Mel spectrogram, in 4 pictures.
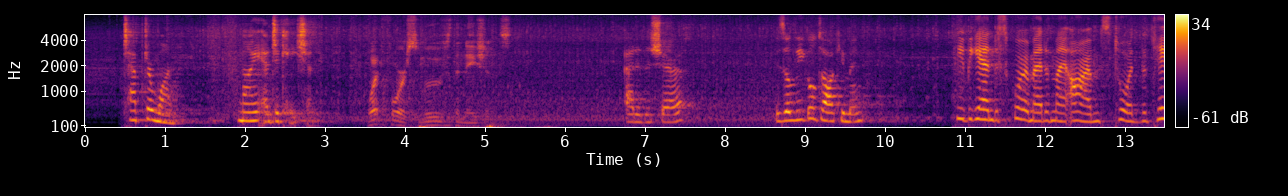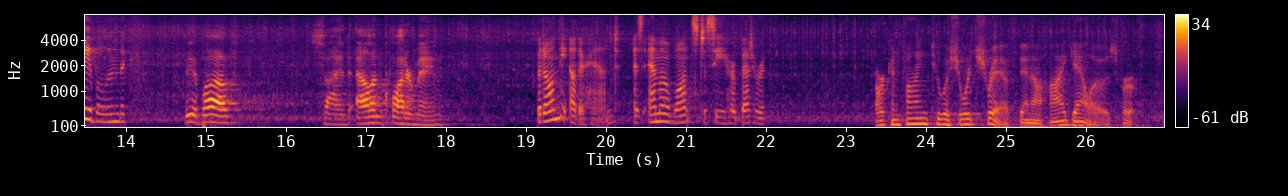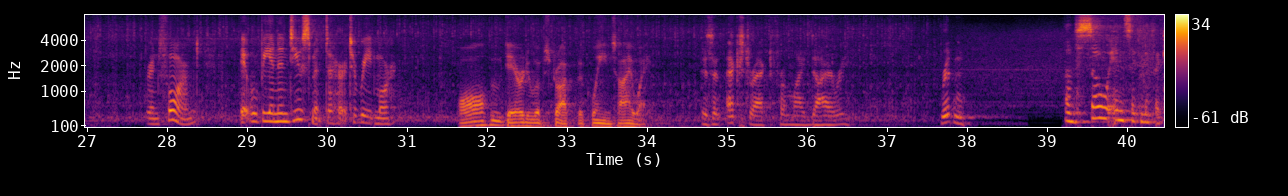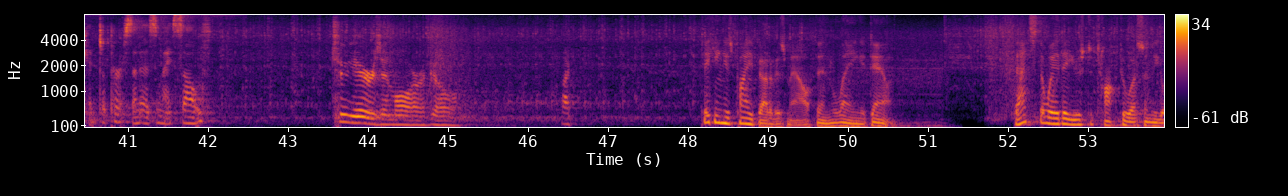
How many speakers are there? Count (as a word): seven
